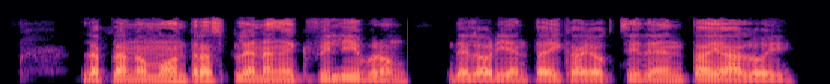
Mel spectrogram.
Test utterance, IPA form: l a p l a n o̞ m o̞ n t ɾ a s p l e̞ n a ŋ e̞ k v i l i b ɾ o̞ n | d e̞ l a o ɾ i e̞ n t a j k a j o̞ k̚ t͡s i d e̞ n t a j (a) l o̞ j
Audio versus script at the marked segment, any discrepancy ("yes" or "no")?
no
